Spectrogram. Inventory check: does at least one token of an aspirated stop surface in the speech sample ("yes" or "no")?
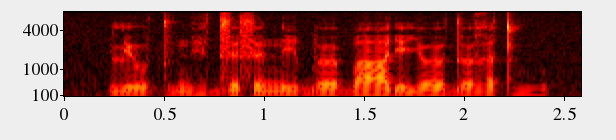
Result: no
